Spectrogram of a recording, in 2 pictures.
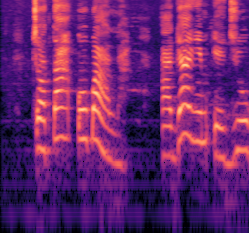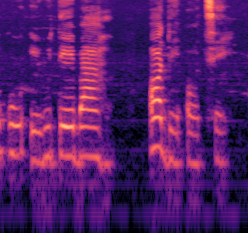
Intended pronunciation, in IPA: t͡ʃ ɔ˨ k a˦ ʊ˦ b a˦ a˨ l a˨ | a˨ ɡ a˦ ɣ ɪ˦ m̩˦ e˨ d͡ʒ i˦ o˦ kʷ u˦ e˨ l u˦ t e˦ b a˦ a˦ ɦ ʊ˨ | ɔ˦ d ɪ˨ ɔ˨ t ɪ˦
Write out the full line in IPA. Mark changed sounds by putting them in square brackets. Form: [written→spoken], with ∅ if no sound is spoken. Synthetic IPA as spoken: t͡ʃ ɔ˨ [k→t] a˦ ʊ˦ [b→ɡ͡b] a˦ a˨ l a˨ | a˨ ɡ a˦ ɣ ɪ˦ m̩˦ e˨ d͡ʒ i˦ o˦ kʷ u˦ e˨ [l→ɾ] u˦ t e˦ b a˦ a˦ ɦ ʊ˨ | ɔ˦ d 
